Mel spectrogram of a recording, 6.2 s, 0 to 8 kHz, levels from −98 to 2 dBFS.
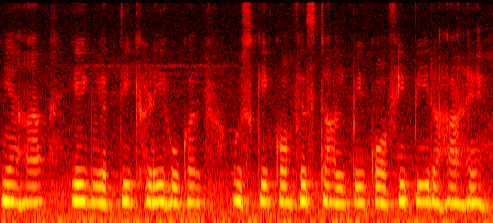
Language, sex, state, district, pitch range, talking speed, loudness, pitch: Hindi, female, Uttar Pradesh, Varanasi, 180-190 Hz, 125 wpm, -34 LUFS, 185 Hz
